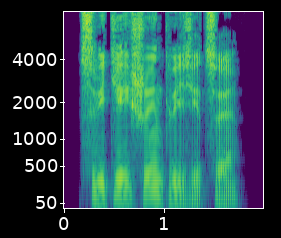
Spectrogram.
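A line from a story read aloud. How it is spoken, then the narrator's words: Icy announcement. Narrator (Russian): ледяным тоном оповестил щитовод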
